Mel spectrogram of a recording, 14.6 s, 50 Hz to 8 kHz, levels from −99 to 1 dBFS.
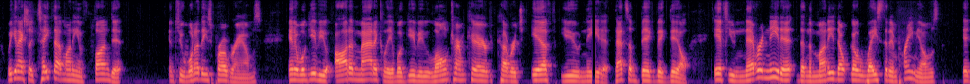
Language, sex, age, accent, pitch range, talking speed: English, male, 40-59, American, 120-150 Hz, 205 wpm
